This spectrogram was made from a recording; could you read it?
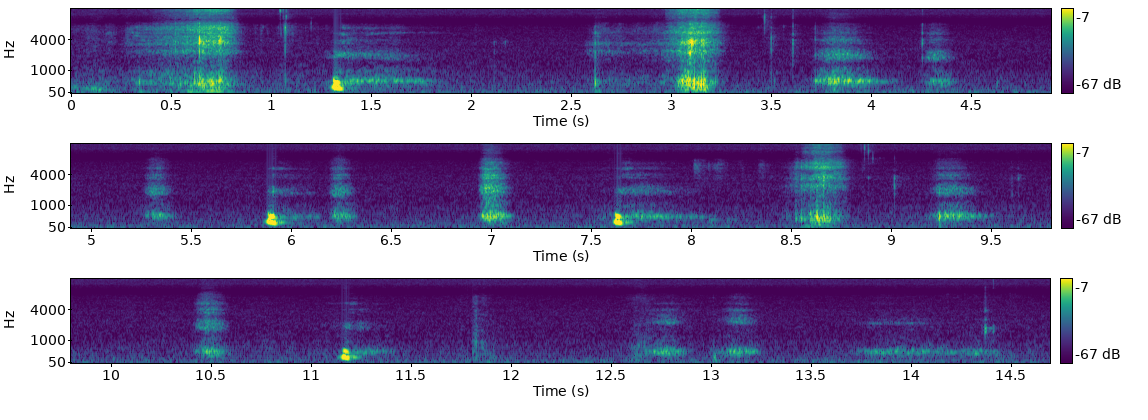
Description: I'm coming down with a cold, so my nose decided that would be a fun fit to have at night 🥲🫠... So congested and breathy, almost buildupy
